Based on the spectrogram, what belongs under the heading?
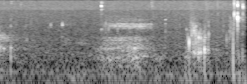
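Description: A quiet sip from a drink, taken at the same moment as another person: a soft airy slurp, then a few small wet clicks and a swallow in near-silence, with no one talking.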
